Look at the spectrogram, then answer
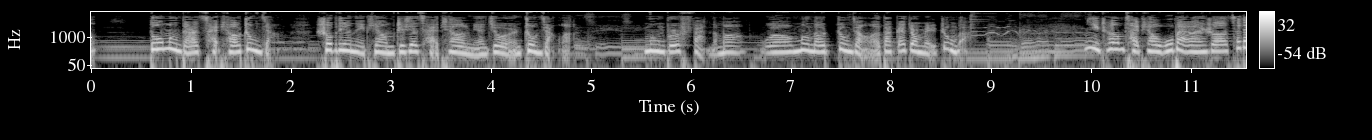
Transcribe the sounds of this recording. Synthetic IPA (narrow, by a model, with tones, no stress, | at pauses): ŋ | t̪wɔ˥mɤ˥˩ŋt̪jə˞˨˩˥t͡sʰa˨˩ɪpʰjɑ˥˧ʊʈ͡ʂʊ˥˩ŋt͡ɕjɑ̰˨˩˦ŋʂwɔ˥pu˧t̪i˥˩ŋne˨˩ɪt̪ʰɛ˥nwɔ˨˩m˦ʈ͡ʂɤ˥˩ɕ̬jɛ˥t͡sʰa˨˩ɪpʰjɑ˥˩ʊli˨˩mjɛ˥˧nt͡ɕo˥˩jo˨˩ɻə̰˧˥nʈ͡ʂʊ˥˩ŋt͡ɕjɑ̰˨˩ŋlə̰˦mɤ˥˩ŋpu˧˩ʂɻ̩˥˩fa˨˩nd̪ə˦mɐ˧wɔ˨˩jɑ˥˧ʊmɤ˥˧ŋt̪ɑ˥˧ʊʈ͡ʂʊ˥˩ŋt͡ɕjɑ̰˨˩ŋlə̰˦t̪a˥˩ka˥ɪt͡ɕjo˥˧ʂme˧˥ɪʈ͡ʂʊ˥˩ŋbɐ̰˨˩ | ni˨˩ʈ͡ʂʰɤ˥ŋt͡sʰa˨˩ɪpʰjɑ˥˩ʊu˧˥pa˨˩ɪwa˥˩nʂwɔ˥˧t͡sʰ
